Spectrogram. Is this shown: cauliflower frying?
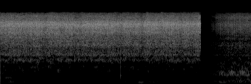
yes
